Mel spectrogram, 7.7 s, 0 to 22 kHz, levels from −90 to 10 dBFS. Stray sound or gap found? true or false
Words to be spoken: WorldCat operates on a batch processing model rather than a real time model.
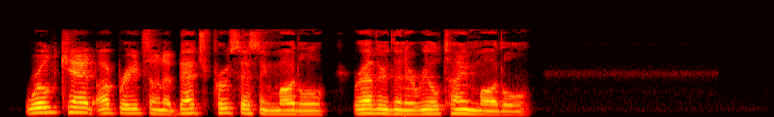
false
